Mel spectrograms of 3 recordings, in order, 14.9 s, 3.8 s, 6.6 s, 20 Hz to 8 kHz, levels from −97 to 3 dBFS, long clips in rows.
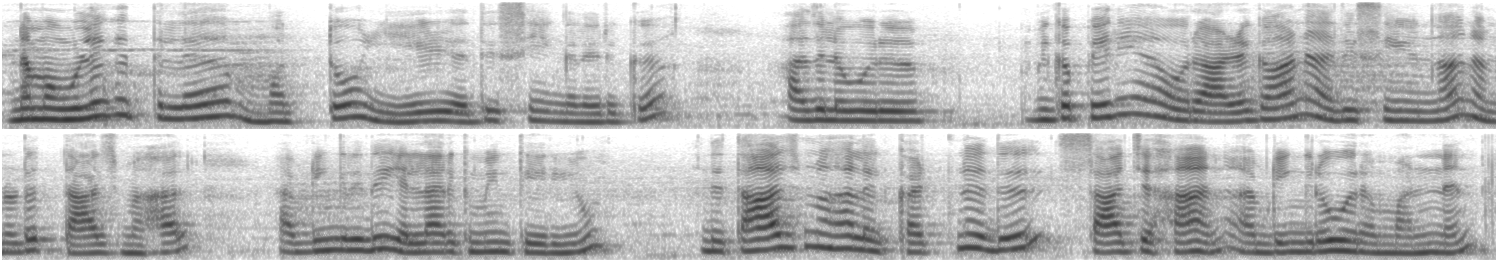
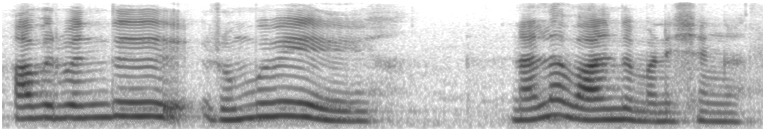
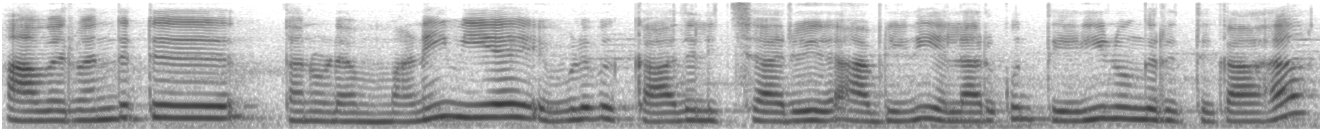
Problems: none marked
